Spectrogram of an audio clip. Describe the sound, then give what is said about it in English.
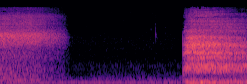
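Slow, airy breathing in a rhythmic breathing demonstration: a soft hissing breath, a near-silent pause, then a louder breath starting near the end. “So for example, you would inhale in,”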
